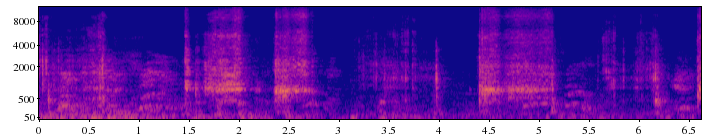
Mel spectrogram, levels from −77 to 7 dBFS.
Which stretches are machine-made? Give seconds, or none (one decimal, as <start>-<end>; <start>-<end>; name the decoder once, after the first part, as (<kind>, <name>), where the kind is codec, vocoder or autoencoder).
none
